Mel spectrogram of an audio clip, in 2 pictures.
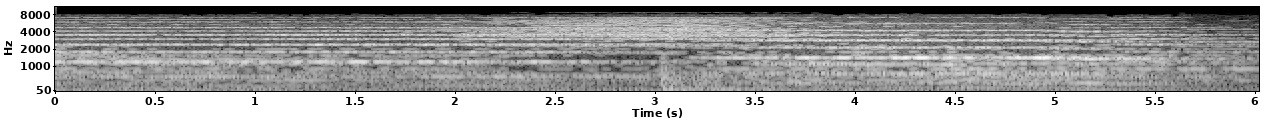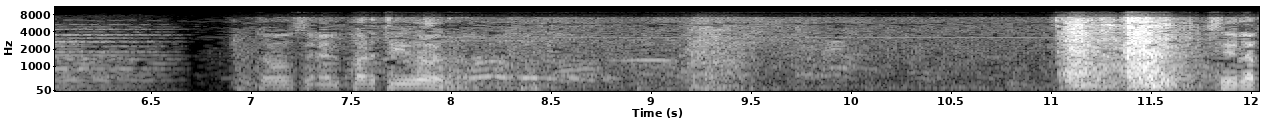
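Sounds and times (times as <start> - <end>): background hiss: 0.0 - 12.0.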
